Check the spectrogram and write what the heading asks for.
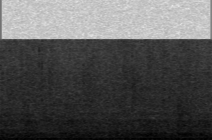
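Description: Steady, even background hiss with no distinct knocks, clicks or tones.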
